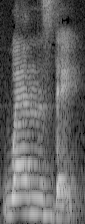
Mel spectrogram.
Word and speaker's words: Wednesday: como se fosse W-E-N-Z. Wednesday.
